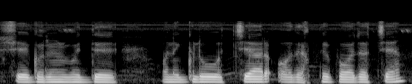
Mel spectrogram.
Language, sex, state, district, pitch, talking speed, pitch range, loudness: Bengali, male, Assam, Hailakandi, 115 Hz, 115 wpm, 110-120 Hz, -17 LUFS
